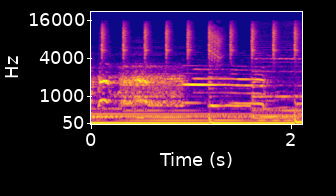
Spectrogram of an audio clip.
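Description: A rooster crowing once, about a second and a half long, over background music with a steady beat.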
